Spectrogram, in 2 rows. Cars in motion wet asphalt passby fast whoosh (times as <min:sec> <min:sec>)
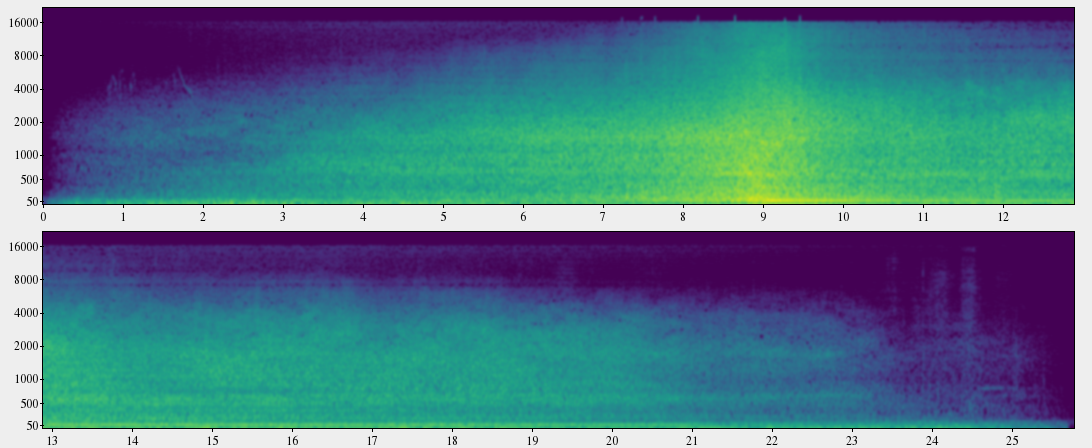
0:02.8 0:23.0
